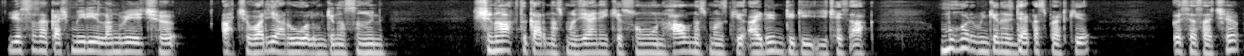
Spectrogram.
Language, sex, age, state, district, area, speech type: Kashmiri, male, 45-60, Jammu and Kashmir, Srinagar, urban, spontaneous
